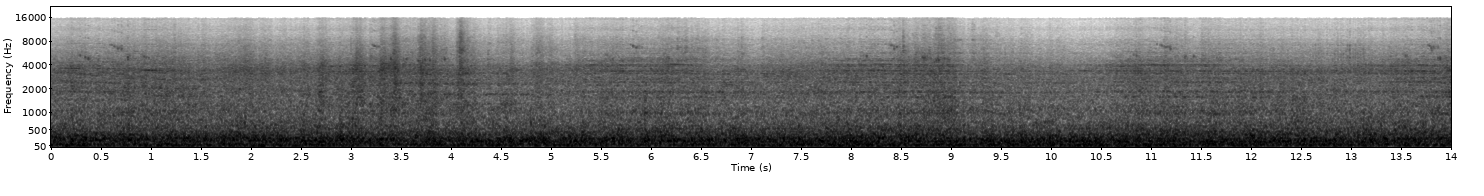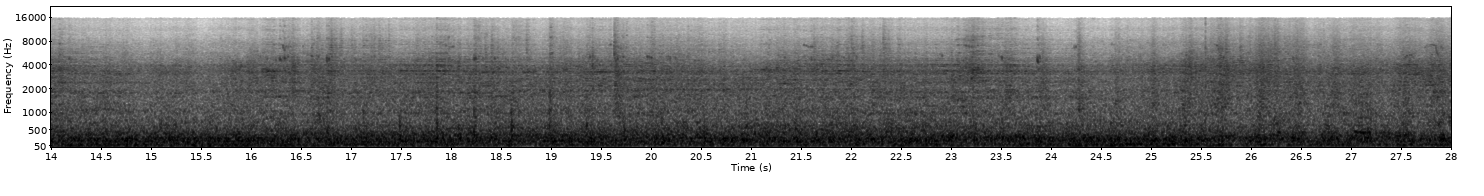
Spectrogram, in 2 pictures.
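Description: Freight train of covered hopper cars rolling past close by: a steady, loud rumble of steel wheels on the rails with clickety-clack over the joints.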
